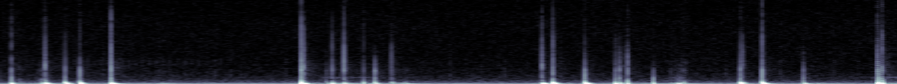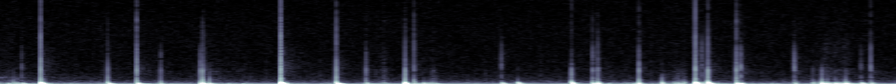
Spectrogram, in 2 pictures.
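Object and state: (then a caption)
Plastic cutting mat tapped with fingernails. A flat, thin, solid lime-green plastic cutting mat lying on a table is tapped by the long, white-polished nails of both hands. The result is a quick run of short, dull taps with sharp clicky tops and almost no ring, scattered in uneven clusters over a low steady hum.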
